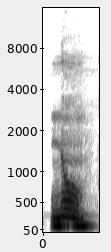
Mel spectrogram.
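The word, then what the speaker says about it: gnome: जब किसी वर्ड में जी के बाद एन लगा रहे। जब भी जी के बाद एन रहेगा, जब भी जी के बाद एन रहेगा, जी साइलेंट रहेगा। रिजाइन, डिजाइन, नोम, साइन।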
